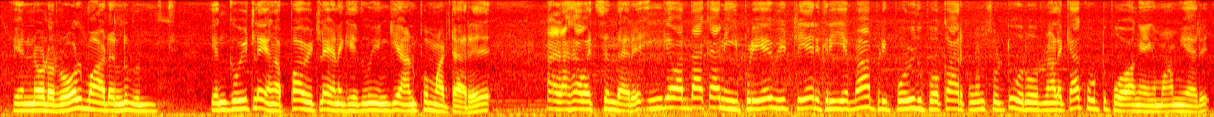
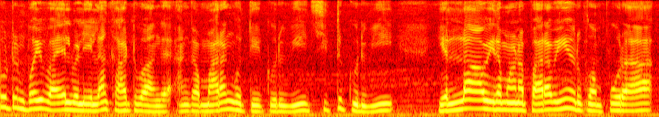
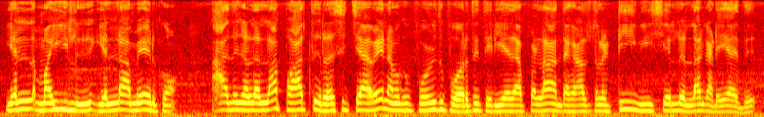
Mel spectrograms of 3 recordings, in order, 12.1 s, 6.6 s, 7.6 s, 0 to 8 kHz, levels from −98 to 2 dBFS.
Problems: constant background noise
